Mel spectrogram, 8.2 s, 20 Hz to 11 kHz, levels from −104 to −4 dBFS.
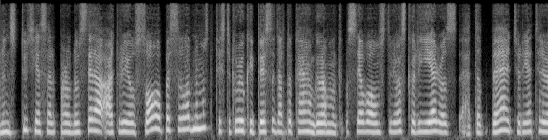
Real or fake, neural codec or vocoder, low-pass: fake; codec, 16 kHz in and 24 kHz out, 0.4 kbps, LongCat-Audio-Codec, fine tuned four codebook decoder; 9.9 kHz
